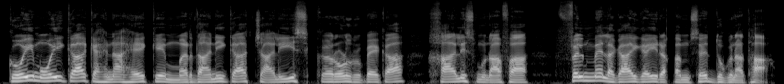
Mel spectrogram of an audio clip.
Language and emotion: Urdu, neutral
